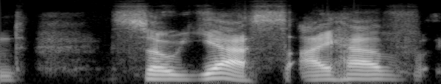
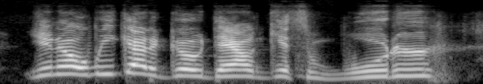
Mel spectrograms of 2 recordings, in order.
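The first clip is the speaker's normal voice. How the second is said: put-on, loud, high Philadelphia accent; 8 semitones higher, 6 dB louder than usual. Demonstrating an accent for a listener unfamiliar with it: philadelphia accent. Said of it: "that Philadelphia accent's like one of the weirdest".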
